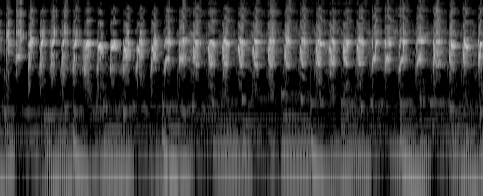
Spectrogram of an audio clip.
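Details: Caged lovebird's record-long ngekek trill, a master recording for young lovebirds: continuous rapid high scratchy chatter pulsing several times per second, with low thumping noises underneath.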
